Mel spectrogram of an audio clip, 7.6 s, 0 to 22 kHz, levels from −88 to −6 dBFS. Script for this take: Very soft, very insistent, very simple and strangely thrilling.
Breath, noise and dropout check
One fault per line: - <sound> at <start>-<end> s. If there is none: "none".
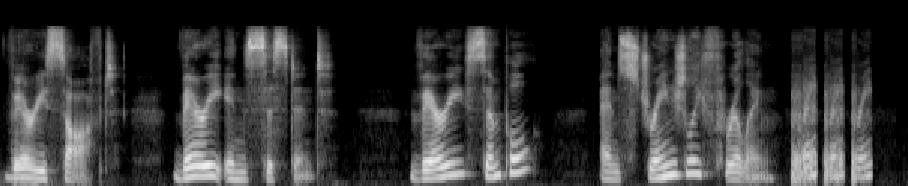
- laugh at 6.6-7.3 s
